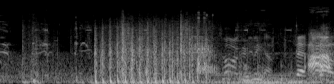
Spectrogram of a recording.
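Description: Rapid gunshots fire in short bursts close by.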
